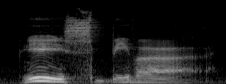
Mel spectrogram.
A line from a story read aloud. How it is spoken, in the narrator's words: said Aslan with a very low growl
